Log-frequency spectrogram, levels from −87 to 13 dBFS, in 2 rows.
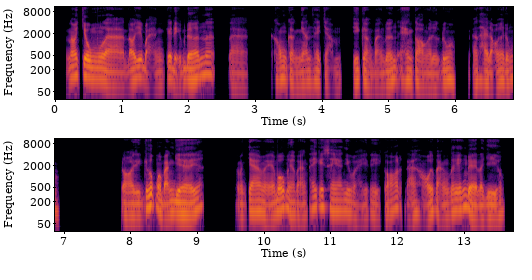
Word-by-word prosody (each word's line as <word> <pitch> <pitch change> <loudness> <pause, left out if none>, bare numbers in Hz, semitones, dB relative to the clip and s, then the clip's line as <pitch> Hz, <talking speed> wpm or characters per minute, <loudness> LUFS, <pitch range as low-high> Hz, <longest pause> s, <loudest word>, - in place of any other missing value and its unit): Nói 130 +2 +3
chung 115 -4 +6
là 90 -4 +2
đối 100 +7 +2
với 130 +1 +3
bạn, 85 +1 -6
cái 120 - +2
điểm 110 - -2
đến 115 +6 +4
á 160 -1 0 0.2
là 80 -2 -8 0.4
không 115 +2 -2
cần 95 -5 -3
nhanh 95 +2 -3
hay 100 -1 -3
chậm, 80 -2 -11 0.2
chỉ 105 - 0
cần 95 -6 -3
bạn 80 +1 -6
đến 95 +5 0
an 105 -2 -3
toàn 85 -5 -2
là 80 - -4
được, 80 -1 -5
đúng 105 +1 +1
hông? 105 - -3 0.3
Đã 95 - -5
thay 95 -2 -2
đổi 90 0 -2
rồi, 105 - 0
đúng 95 - -2
hông? 115 -1 -7 0.9
Rồi 90 0 0
cái - - +4
lúc 165 +1 +6
mà - - +5
bạn 105 +1 +3
về 100 +1 +5
á, 145 - -4 0.5
rồi 90 -1 -6
cha 115 -1 +3
mẹ, 90 -3 0
bố 115 +5 +5
mẹ 130 -7 0
bạn 90 -2 -4
thấy 135 +6 -3
cái 150 - +2
xe 115 -5 -2
như 110 -2 -2
vậy 85 -2 -9
thì 90 -4 -6
có - - -2
đã 85 +2 -6
hỏi 105 0 -1
bạn 90 -6 -3
tới 120 +2 +2
vấn 145 - +1
đề 85 - +6
là 85 - 0
gì 85 +1 0
hông? 95 +5 -6
100 Hz, 265 wpm, -25 LUFS, 90-115 Hz, 0.9 s, chung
